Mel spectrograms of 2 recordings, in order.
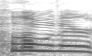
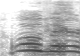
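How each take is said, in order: First: A Southern woman's voice, not especially aged. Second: An elderly Southern woman's voice, sounding aged. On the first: "I could do a Southern woman" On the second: "An old Southern woman"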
